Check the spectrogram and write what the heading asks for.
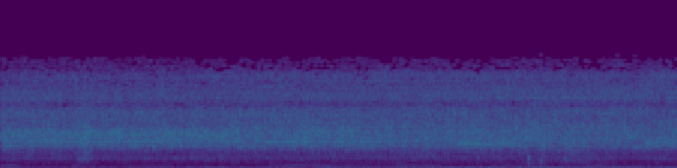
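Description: A steady high-pitched hiss with a faint low hum underneath, unchanging throughout.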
